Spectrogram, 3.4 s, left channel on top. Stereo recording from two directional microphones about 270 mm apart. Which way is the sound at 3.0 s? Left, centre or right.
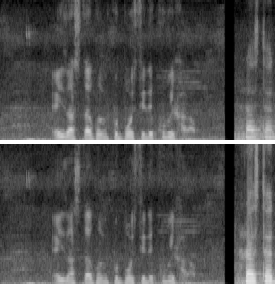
Right.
